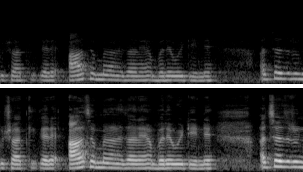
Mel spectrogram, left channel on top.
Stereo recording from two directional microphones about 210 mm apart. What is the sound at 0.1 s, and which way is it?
A woman's voice, 30° right (ahead or behind).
